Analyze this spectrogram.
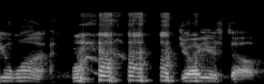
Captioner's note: David laughs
